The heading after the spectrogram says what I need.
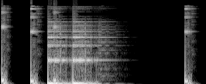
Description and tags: Real 0bject count2
Weird industrial/experimental novelty loops.
electric, industrial, effects, noise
